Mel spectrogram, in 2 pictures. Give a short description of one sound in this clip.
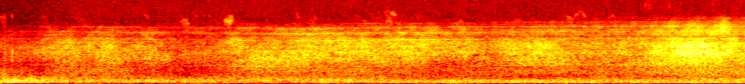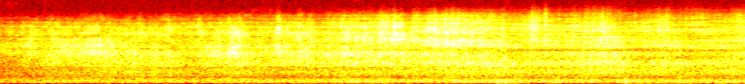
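A jet airliner's engines roar as it approaches overhead, growing louder.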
